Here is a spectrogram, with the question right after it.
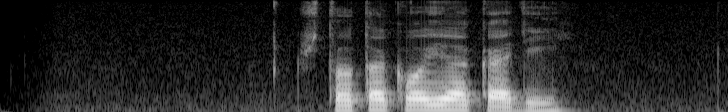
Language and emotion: Russian, neutral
